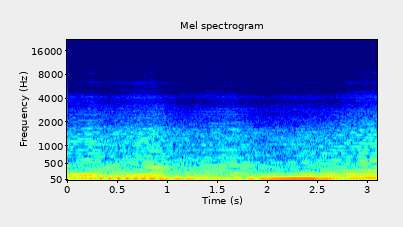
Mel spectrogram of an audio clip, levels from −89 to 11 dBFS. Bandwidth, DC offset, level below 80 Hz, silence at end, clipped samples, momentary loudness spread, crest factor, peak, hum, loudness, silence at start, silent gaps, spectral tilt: 2.8 kHz; under 0.1%; -22 dBFS; 0 s; under 0.1%; 10 LU; 10 dB; -10 dBFS; none; -23 LUFS; 0 s; none; -11 dB/octave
